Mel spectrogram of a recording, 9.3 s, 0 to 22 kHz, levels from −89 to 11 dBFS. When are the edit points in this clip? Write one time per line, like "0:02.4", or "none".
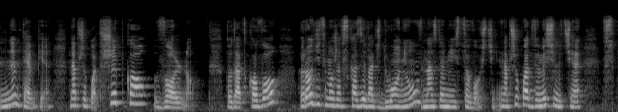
0:06.3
